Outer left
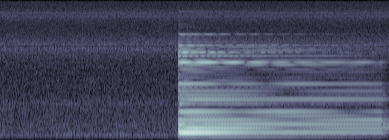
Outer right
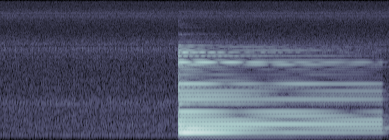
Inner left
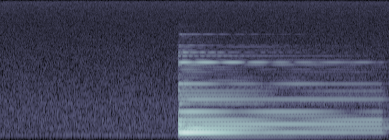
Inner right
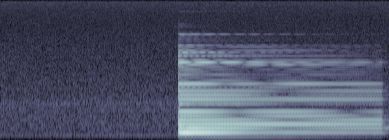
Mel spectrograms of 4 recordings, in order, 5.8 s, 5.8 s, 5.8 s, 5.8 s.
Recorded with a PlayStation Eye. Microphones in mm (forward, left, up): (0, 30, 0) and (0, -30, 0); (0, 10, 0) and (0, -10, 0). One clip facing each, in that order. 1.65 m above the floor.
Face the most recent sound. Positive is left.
turn(degrees=-40)  # may be behind; listen again after turning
